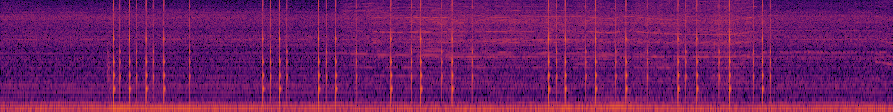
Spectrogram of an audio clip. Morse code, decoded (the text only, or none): V IAO JP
